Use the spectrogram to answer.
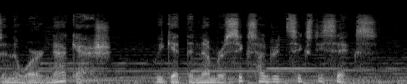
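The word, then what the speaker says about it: נחש: The Hebrew word for serpent in this passage is the word nakash which is spelled nunched shin.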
